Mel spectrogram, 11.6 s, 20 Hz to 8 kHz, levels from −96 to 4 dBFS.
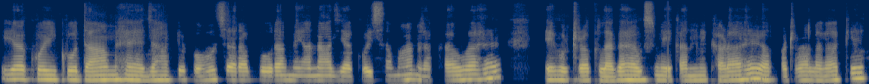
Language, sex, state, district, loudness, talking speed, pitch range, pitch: Hindi, male, Bihar, Gopalganj, -25 LUFS, 150 wpm, 115-125 Hz, 120 Hz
